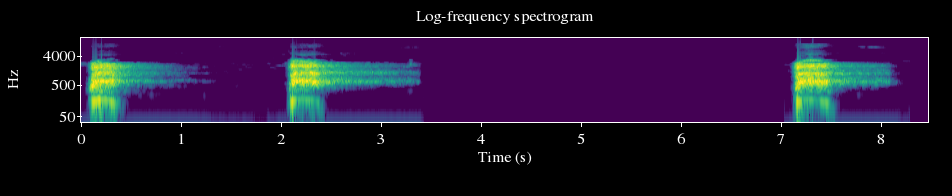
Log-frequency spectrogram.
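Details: Roe deer (Capreolus capreolus), bark.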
